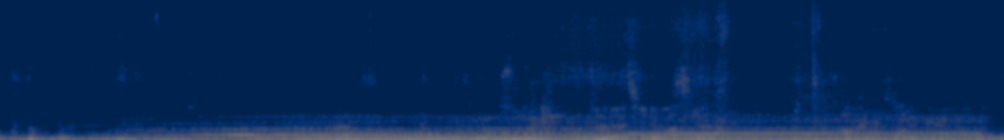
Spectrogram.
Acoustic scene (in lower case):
subway train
